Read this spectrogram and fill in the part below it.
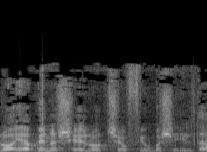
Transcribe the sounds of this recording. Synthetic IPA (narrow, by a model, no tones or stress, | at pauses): loajabe̞nhaʃeːlo̞tʃeofiubaʃeʔḭlta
